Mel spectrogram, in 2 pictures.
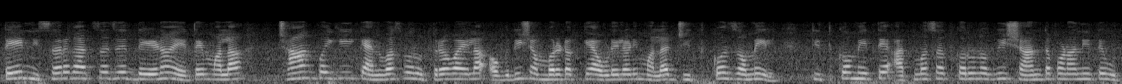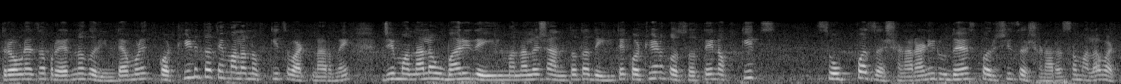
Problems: constant background noise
